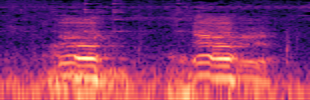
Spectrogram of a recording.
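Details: Mother cows entering a barn while their calves remain outside: two bawling moos about a second apart, each with a rising-then-falling tone, against low barn background noise.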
